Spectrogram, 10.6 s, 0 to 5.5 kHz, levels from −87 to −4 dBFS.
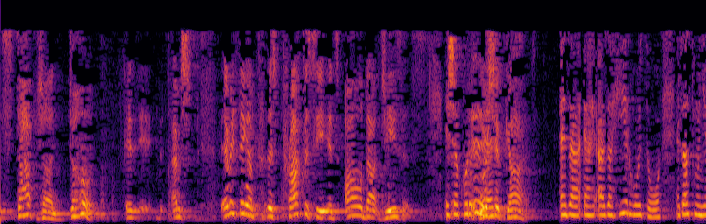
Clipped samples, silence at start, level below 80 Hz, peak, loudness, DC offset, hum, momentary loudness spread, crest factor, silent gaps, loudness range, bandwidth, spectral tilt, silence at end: under 0.1%; 0 s; -84 dBFS; -6 dBFS; -24 LUFS; under 0.1%; none; 16 LU; 20 dB; none; 5 LU; 5 kHz; -8 dB/octave; 0 s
